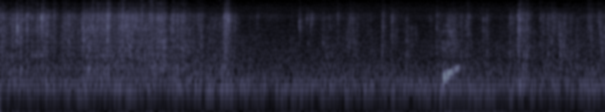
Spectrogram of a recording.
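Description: Brown paper bag crinkling and rustling as a hand rummages in it for food, densest in the first second or so, then thinning to scattered light crackles.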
